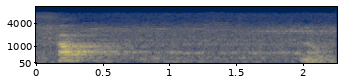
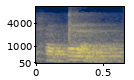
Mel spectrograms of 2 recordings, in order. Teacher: এখানে একটা স্বরের আগমন ঘটেছে, সেটা হলো শব্দটার মাঝখানে, শব্দটার মাঝখানে যে বর্ণটা আছে এখানে একটা স্বরের আগমন ঘটেছে।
